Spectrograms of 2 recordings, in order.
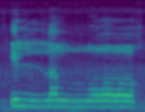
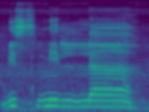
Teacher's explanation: اللہ کے نام سے پہلے زبر ہے تو اللہ کا نام پر ہوگا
